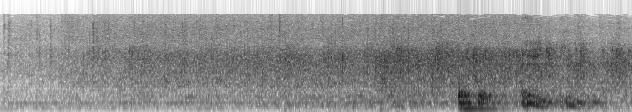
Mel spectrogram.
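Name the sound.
theatre audience applause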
